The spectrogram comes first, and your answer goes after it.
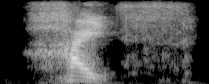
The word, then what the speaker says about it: height: all the time Monica do not say height with a th height you do say what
